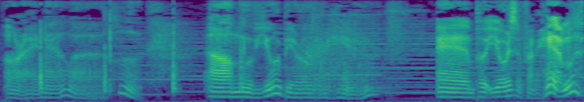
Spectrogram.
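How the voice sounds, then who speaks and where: An actor in an old-time radio drama playing a boastful, excitable barfly who chatters in wheedling slang. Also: male voice, sits low, slow pace, music in the background, exaggerated voice. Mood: cocky showing off. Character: boastful, excitable, talkative male barfly with a magic gizmo.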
